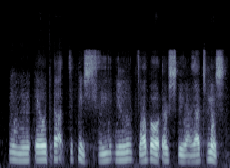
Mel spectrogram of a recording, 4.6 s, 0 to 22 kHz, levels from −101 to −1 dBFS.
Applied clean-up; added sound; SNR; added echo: neural mask model DeepFilterNet 3.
